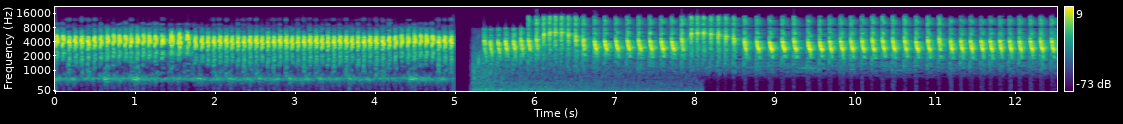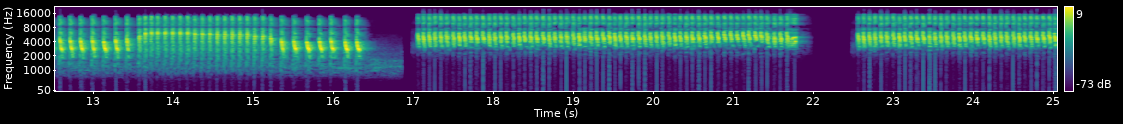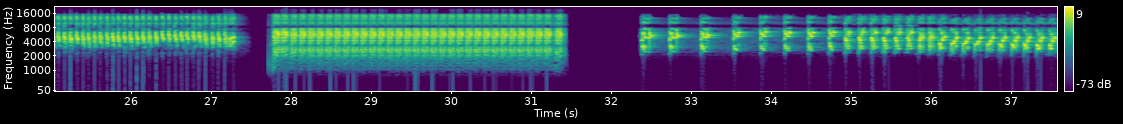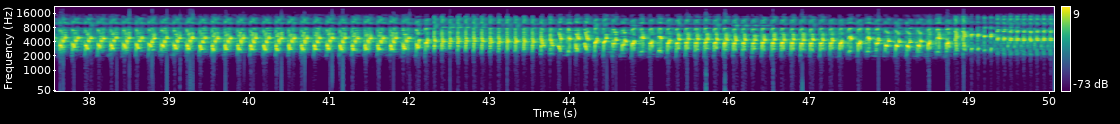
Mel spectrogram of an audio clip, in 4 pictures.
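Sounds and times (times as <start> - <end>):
songbirds chirping rapidly: 0.0 - 17.5.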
